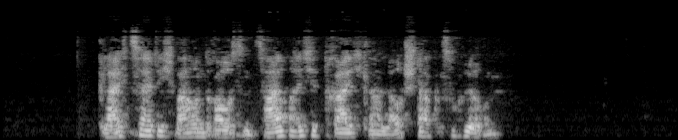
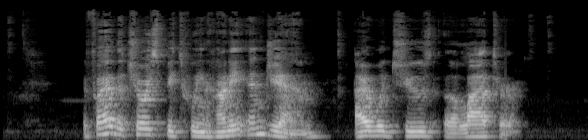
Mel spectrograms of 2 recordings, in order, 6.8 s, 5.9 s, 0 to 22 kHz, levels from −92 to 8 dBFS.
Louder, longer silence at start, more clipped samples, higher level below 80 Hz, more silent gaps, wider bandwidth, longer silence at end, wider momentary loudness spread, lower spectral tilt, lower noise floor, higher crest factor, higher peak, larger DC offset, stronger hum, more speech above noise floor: first, -19 LUFS vs -22 LUFS; first, 1 s vs 0.85 s; neither; second, -66 dBFS vs -60 dBFS; neither; second, 9.4 kHz vs 16 kHz; first, 1.8 s vs 0.7 s; second, 7 LU vs 13 LU; about the same, -5 dB/octave vs -6 dB/octave; first, -80 dBFS vs -68 dBFS; about the same, 18 dB vs 18 dB; first, -2 dBFS vs -6 dBFS; neither; neither; first, 62 dB vs 47 dB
